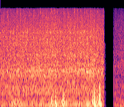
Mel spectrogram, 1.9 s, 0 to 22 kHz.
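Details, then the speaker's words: 2006 Toyota Tundra 4.7 V8 after secondary air valve repair (codes P1441, P2440, no longer present): steady even idle hum with faint hiss, no misses, surging or knocking; normal idle. "There it is, everything's back together, engine's running smooth, no problems."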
